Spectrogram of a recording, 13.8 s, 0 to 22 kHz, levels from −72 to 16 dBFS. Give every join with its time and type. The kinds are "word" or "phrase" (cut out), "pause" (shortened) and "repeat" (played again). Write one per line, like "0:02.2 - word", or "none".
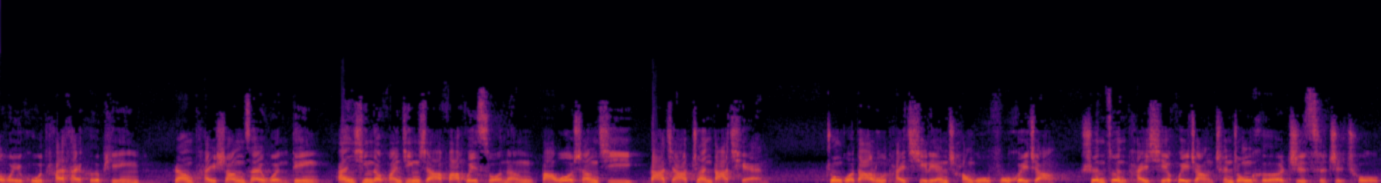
none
